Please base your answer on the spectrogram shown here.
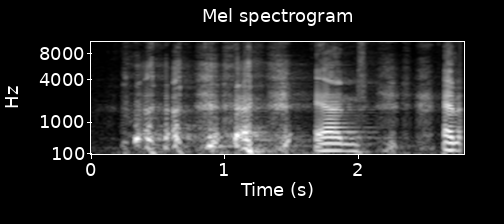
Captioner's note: laughs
